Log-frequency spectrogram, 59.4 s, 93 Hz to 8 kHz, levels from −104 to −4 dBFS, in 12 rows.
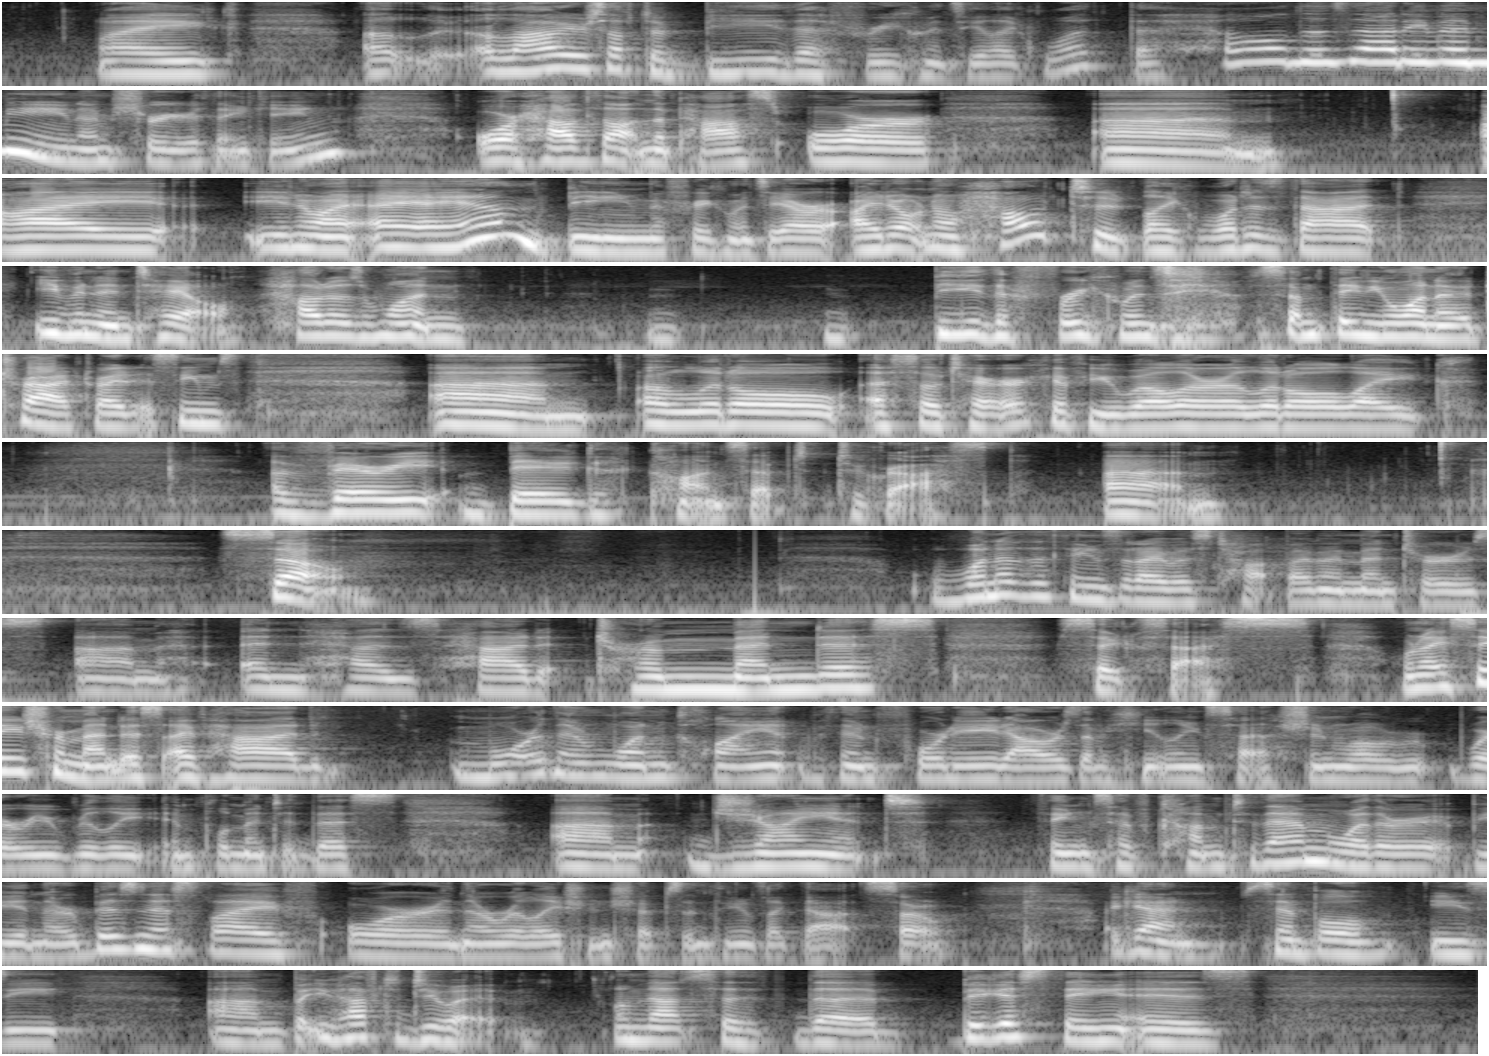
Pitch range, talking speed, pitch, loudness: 160-195 Hz, 165 wpm, 175 Hz, -17 LUFS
